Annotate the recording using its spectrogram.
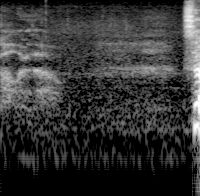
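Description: A woman's voice trailing off softly, then about a second of quiet room hiss before she starts speaking again near the end.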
